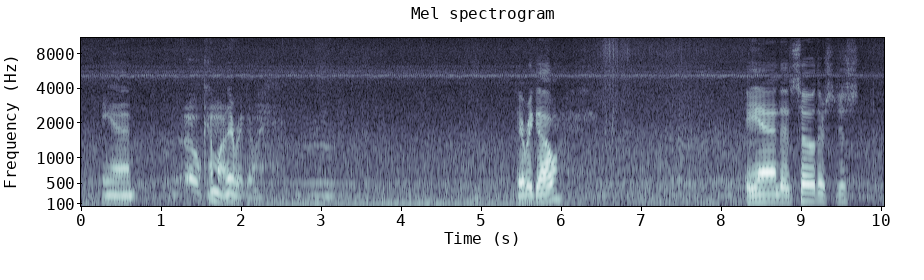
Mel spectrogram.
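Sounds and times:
honeybees buzzing: 0.0s - 10.0s.

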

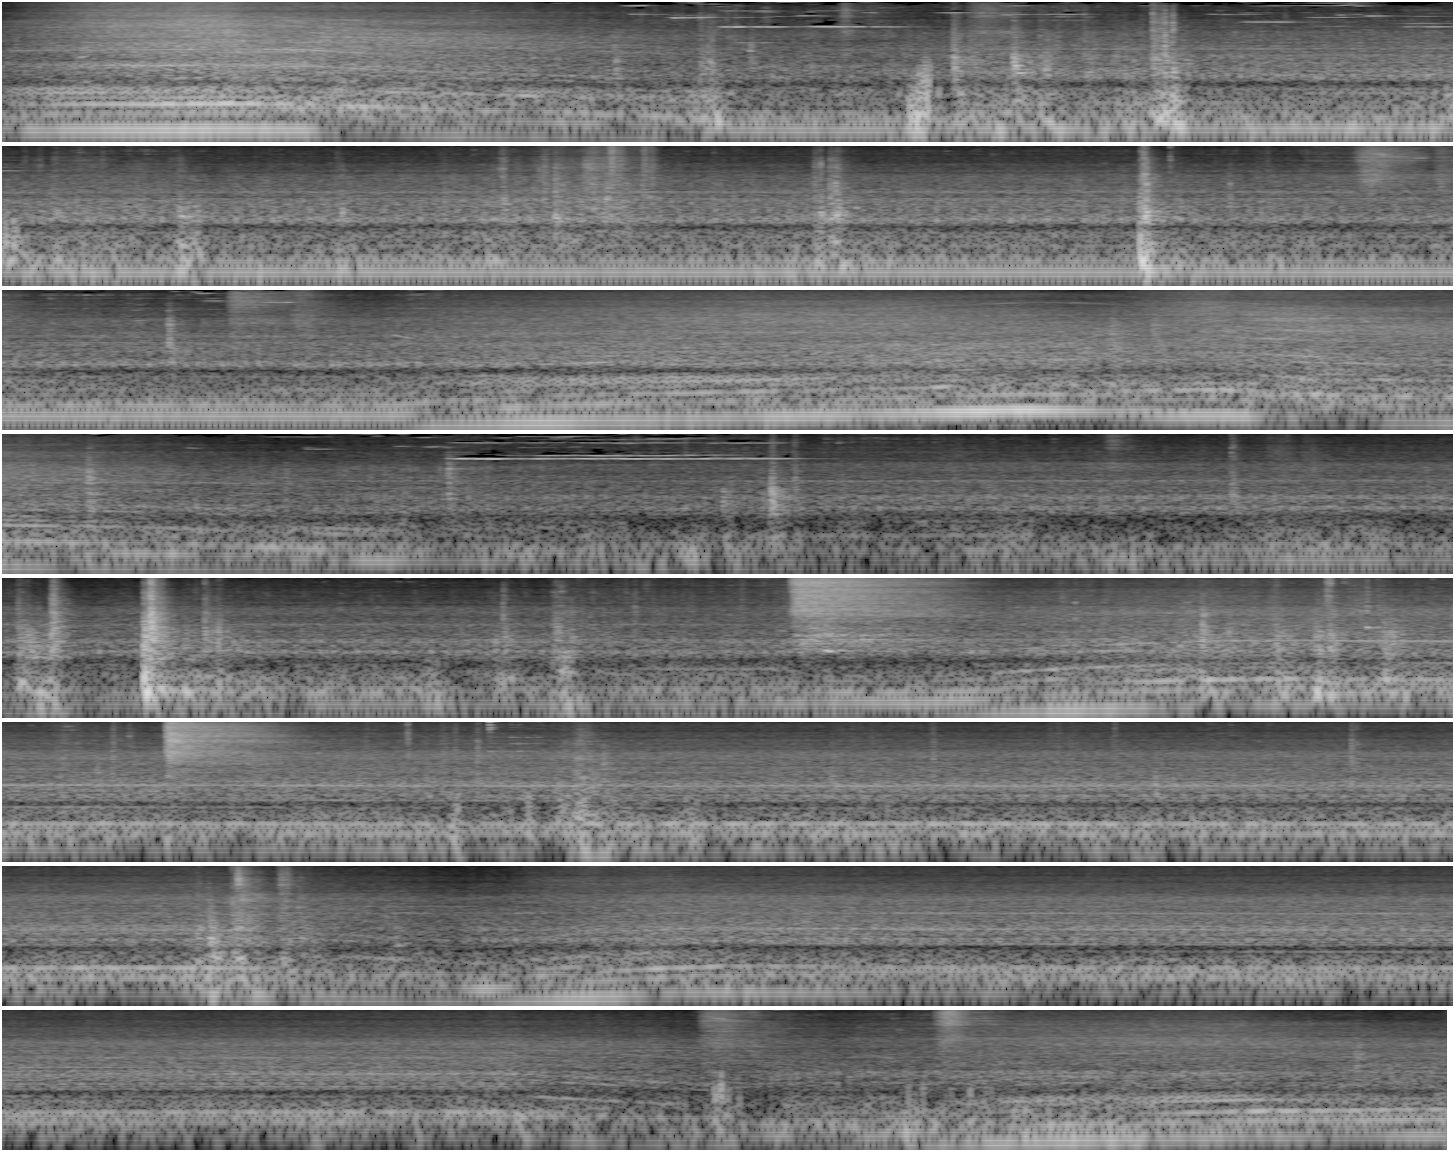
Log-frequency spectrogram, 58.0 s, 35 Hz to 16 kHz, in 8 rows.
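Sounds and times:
diesel truck engines revving: 0.0s - 58.0s
air brake hiss: 14.0s - 14.7s, 33.0s - 33.9s, 37.1s - 37.8s.

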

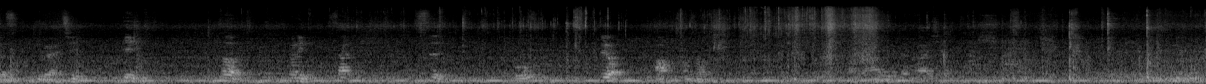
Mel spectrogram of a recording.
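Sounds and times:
steady low hum: 0.0s - 12.0s.

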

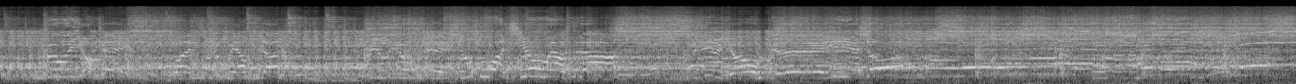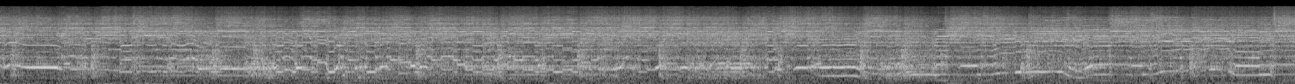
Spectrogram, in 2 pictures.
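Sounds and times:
drums: 0.0s - 25.9s
electric guitar melody: 0.0s - 25.9s
second guitar: 0.0s - 25.9s.

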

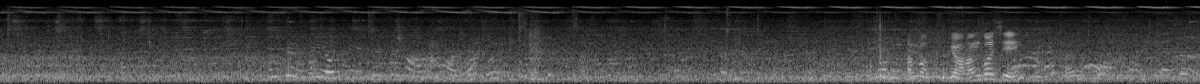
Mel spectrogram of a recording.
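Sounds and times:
passersby talking: 0.0s - 12.0s
traffic noise: 0.0s - 12.0s.

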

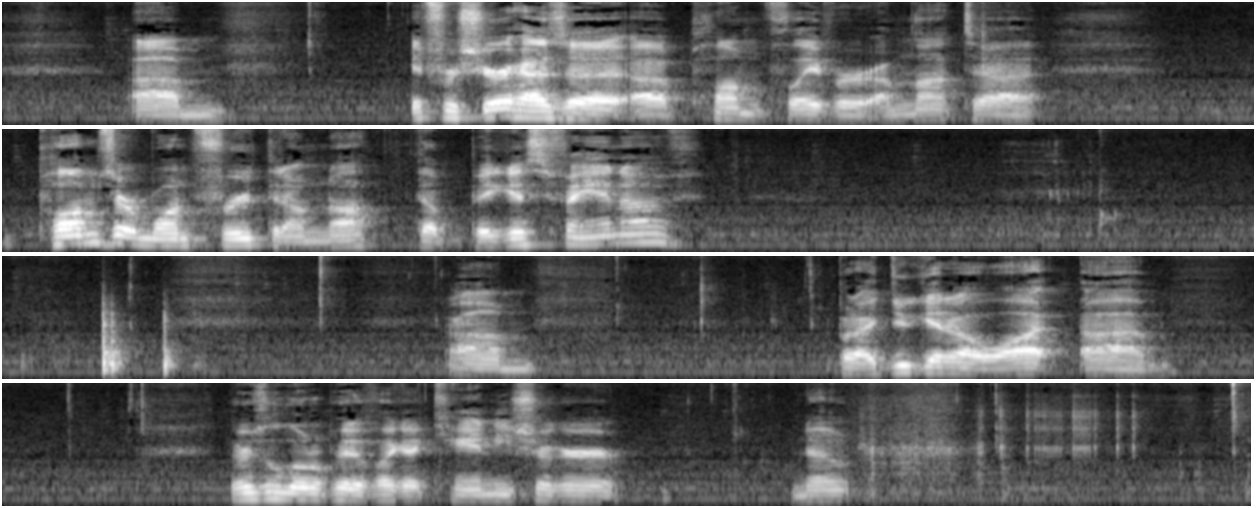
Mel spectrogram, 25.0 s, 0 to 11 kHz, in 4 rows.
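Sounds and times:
steady low hum: 0.0s - 25.0s
sipping and swallowing: 11.3s - 12.0s.

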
